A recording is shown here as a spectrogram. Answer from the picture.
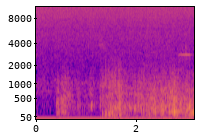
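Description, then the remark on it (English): Heavy rain pours steadily down a window outside a hospital room while low thunder rumbles and swells beneath it, growing slightly louder toward the end. No voices. “As rain pours down the window outside, she lies unconscious in the dimly lit room.”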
